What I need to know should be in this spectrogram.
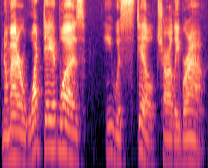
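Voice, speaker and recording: A woman's voice: a bass voice, animated, slow pace, fairly bright tone. A woman reading a children's story aloud with plenty of expression. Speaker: storybook reader.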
